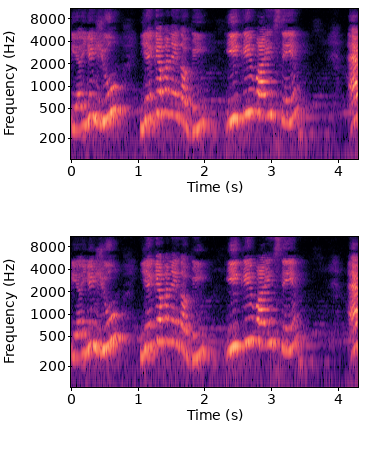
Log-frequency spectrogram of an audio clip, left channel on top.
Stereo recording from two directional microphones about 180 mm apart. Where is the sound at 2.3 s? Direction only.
20° right (ahead or behind).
